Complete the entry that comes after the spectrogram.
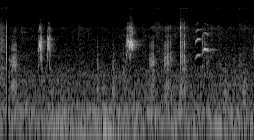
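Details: Javan myna (jalak kebo) on a masteran recording used to draw other mynas into song: scattered harsh squawks and short sharp calls, ending with a few quick whistled rising notes.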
